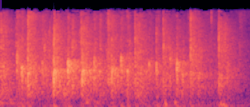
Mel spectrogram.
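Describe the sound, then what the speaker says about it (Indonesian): An audience at an Indonesian business seminar applauds, a moderate burst of clapping that fades over a couple of seconds with no talk over it. "Oke, tepuk tangan buat Bapak Ibu sekalian."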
